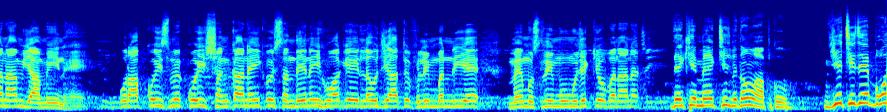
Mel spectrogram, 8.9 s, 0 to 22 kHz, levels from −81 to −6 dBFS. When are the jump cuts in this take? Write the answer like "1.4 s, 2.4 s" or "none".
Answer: none

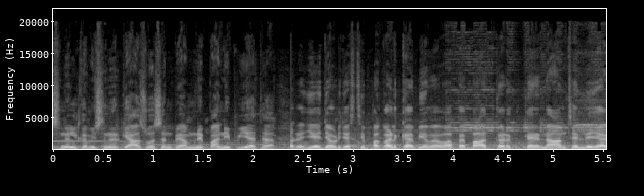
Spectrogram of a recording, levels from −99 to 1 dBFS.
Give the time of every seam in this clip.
2.4 s

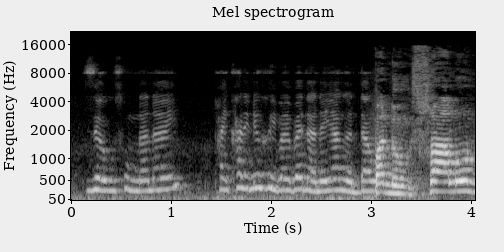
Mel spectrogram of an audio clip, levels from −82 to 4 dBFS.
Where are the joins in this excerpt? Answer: 2.9 s

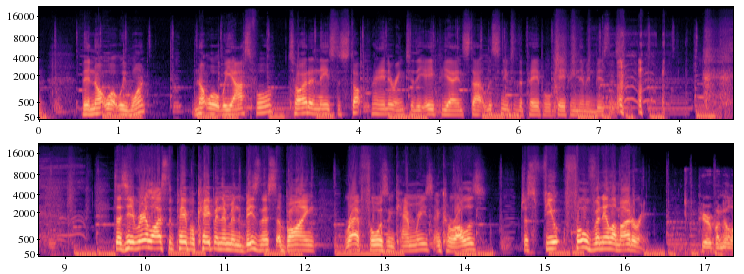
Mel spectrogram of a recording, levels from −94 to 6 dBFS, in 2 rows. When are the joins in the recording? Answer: none

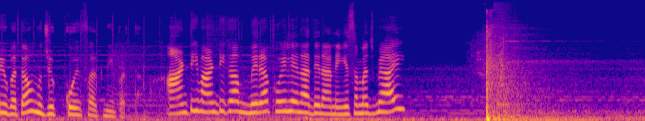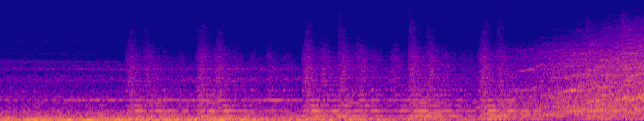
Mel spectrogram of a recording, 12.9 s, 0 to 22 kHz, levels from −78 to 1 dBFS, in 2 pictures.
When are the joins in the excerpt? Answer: none

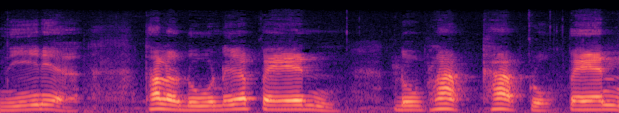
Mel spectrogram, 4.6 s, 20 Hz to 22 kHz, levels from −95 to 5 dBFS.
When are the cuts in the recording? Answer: none

